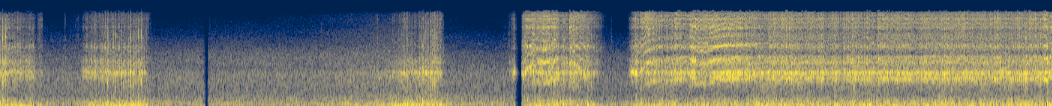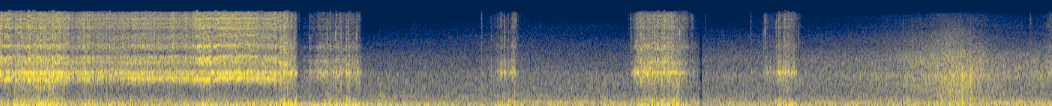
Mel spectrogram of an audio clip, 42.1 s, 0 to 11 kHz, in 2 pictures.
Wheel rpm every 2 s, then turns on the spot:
30, 30, 0, 0, 20, 90, 100, 230, 230, 230, 230, 230, 230, 140, 20, 10, 0, 50, 10, 0, 0.
0-4 8-10 28-32 36-38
